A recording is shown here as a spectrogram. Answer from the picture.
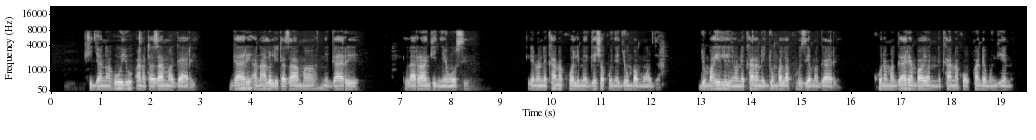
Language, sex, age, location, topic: Swahili, male, 18-24, Kisumu, finance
